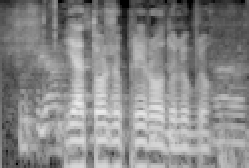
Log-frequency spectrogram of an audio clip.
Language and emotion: Russian, neutral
